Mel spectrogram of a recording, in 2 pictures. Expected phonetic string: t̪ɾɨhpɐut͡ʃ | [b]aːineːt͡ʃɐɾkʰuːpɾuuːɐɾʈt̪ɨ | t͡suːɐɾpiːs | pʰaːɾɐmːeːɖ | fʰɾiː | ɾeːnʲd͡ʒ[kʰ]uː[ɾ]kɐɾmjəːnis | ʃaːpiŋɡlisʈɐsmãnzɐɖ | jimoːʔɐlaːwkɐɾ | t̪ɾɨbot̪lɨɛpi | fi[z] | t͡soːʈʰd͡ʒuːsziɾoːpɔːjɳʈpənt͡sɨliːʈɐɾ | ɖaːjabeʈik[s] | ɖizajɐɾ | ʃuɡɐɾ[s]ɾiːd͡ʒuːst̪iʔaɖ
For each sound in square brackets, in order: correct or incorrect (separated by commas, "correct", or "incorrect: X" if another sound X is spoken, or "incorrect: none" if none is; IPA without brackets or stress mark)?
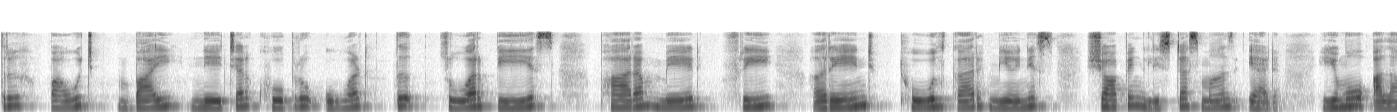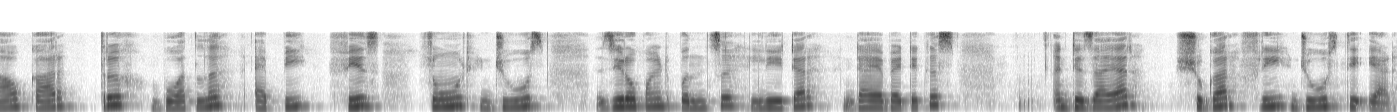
correct, incorrect: ʈʰ, incorrect: l, correct, correct, incorrect: f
